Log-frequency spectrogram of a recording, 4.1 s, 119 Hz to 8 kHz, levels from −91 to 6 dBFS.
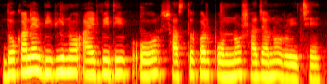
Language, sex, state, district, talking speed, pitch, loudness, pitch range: Bengali, female, West Bengal, Alipurduar, 115 wpm, 195 Hz, -15 LUFS, 180-205 Hz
